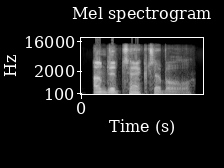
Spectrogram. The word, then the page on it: undetectable: British English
